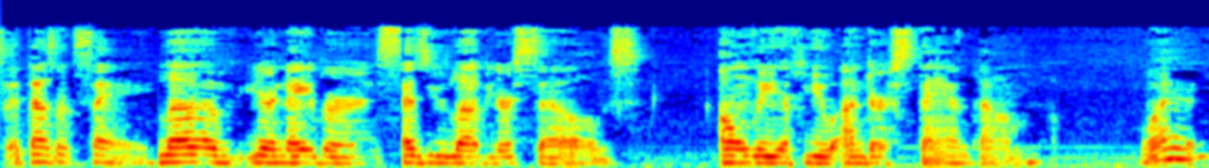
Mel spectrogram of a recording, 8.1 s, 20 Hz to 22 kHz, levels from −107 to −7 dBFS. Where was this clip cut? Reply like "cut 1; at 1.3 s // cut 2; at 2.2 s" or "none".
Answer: cut 1; at 6.9 s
